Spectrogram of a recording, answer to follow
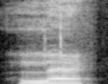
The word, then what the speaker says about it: lakh: जो 4th है ये लैख, ठीक है, लैख या लाख, आप जो भी रीड कर सकते हैं, दोनों प्रोनाउंसिएशन सही होते हैं इसके।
